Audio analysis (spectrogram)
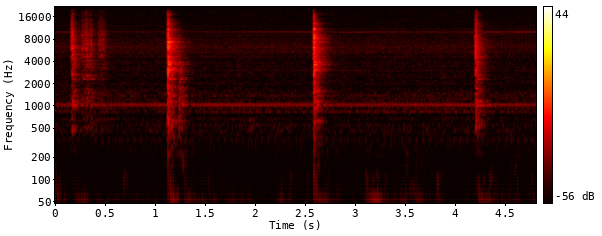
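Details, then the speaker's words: Spindle turning on a wood lathe with a skew chisel and the tool rest set too low: the tip contacts the work while only the heel rests, giving sharp sudden cracks over faint lathe hum; a deliberate catch, preventable by raising the tool rest. "so here we go i'll create a catch get ready it's going to make a bit of a bang so that tip comes in contact"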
